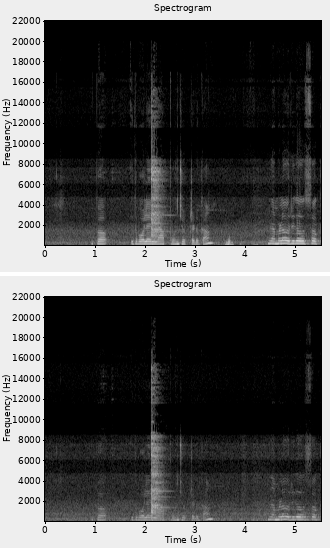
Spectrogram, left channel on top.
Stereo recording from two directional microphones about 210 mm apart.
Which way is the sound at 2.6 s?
40° left (ahead or behind).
